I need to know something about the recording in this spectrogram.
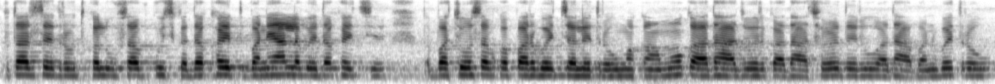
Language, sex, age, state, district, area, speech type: Maithili, female, 30-45, Bihar, Supaul, urban, spontaneous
